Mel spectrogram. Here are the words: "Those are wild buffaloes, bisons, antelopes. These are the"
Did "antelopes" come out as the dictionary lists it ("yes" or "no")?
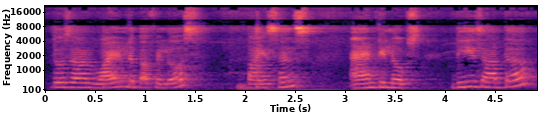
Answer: yes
